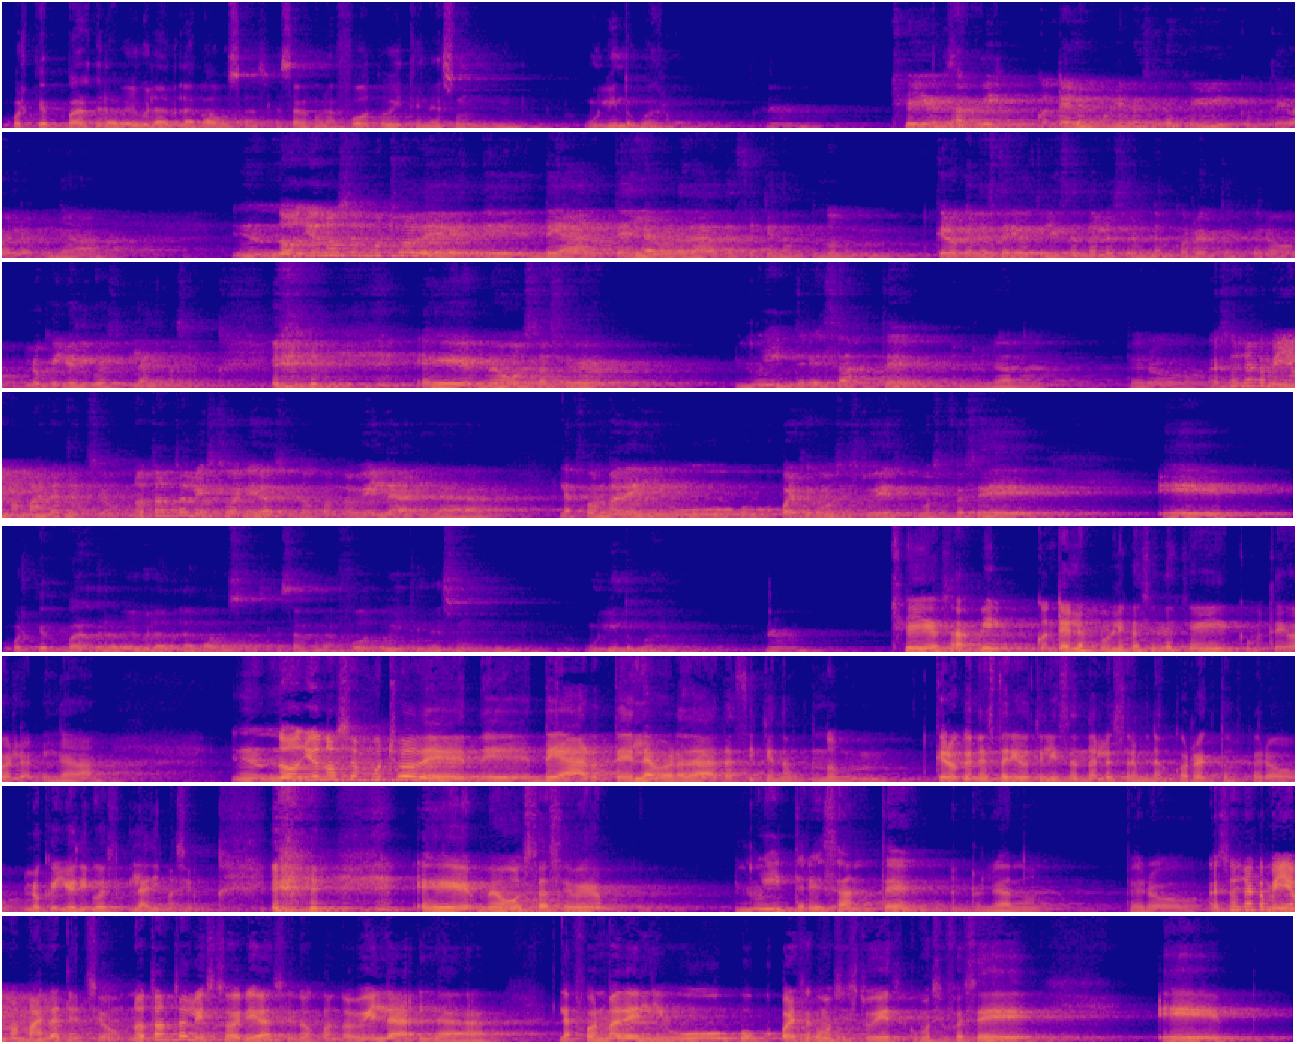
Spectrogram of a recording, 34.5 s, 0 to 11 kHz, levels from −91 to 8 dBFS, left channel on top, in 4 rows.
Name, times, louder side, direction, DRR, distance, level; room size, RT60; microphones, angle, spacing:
voice 1, 0.1-3.5 3.9-4.5 6.4-6.7, left 3 dB, 25° left, 6 dB, 0.3 m, -36 dB
voice 2, 5.1-5.4 5.9-6.7 6.9-9.5 10.2-14.5 14.9-21.3 22.1-24.2 24.8-29.1 29.6-33.2 33.6-34.0, right 5 dB, 45° right, 8 dB, 0.4 m, -31 dB
5.6 x 5.0 x 5.6 m, 2.3 s
head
